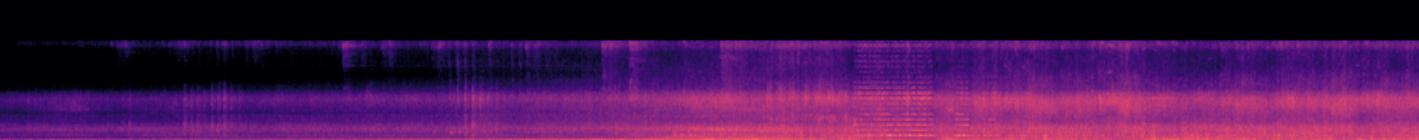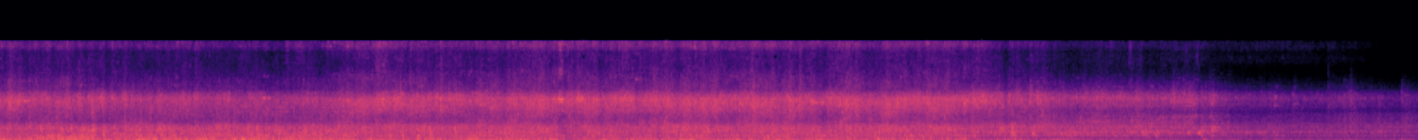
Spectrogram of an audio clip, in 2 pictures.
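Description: Diesel-hauled passenger train approaching and then passing close by at speed. Its noise builds over the first several seconds, a short horn blast sounds about nine seconds in, and the steady roar and rattle of the coaches running past drops off sharply a couple of seconds before the end.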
